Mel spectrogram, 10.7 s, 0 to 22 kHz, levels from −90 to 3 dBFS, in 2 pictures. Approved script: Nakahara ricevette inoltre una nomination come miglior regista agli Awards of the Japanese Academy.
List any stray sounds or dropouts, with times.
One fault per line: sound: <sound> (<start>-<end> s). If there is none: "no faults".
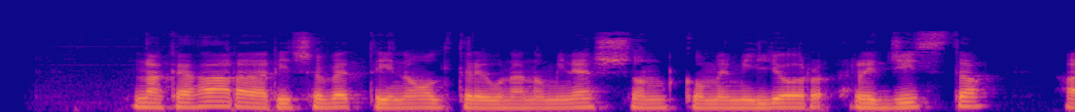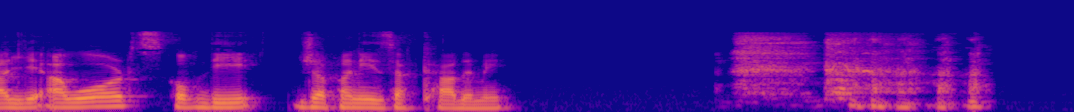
sound: laugh (8.9-10.4 s)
